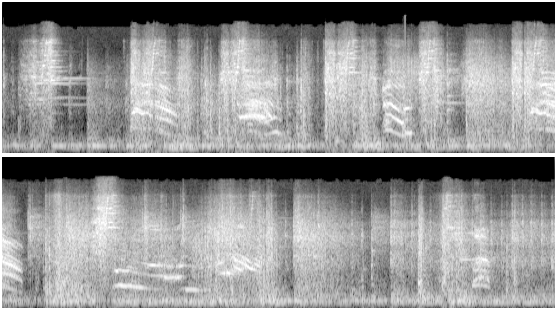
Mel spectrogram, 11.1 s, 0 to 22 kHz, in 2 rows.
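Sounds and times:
sword hits and swishes: 0.0 - 5.7, 6.3 - 7.0, 9.8 - 10.4
background film score: 0.0 - 11.0.

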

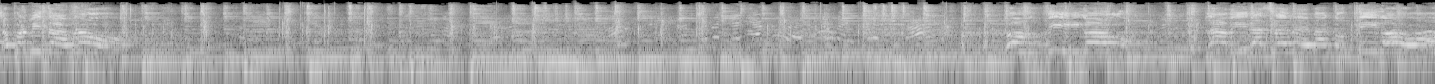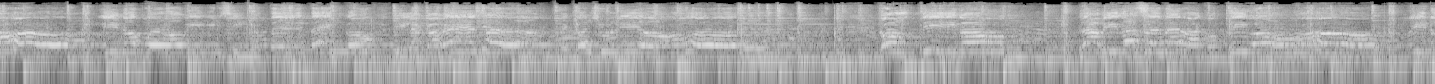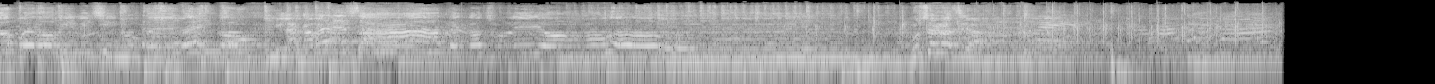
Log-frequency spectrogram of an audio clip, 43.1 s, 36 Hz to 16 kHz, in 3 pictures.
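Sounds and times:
percussion beat: 0.0 - 41.5
strummed flamenco guitar: 0.0 - 41.6
person singing: 10.0 - 37.4.

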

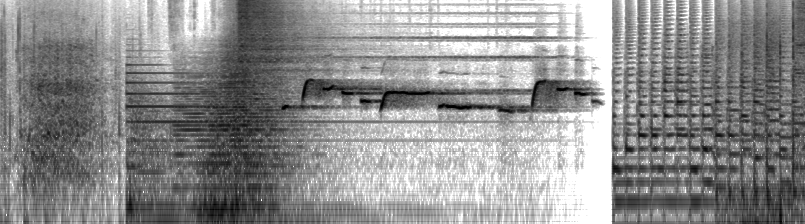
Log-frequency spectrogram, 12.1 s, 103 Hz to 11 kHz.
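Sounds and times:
held chord: 1.9 - 4.6
eerie whistled melody: 3.8 - 9.1.

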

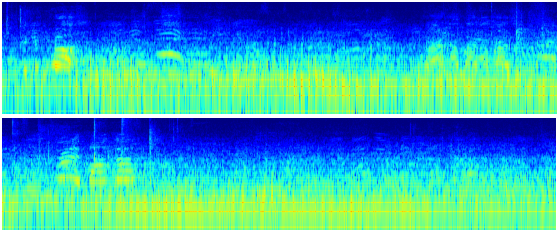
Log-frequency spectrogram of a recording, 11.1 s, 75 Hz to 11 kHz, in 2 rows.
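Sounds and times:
pulsing engine drone: 0.0 - 11.0.

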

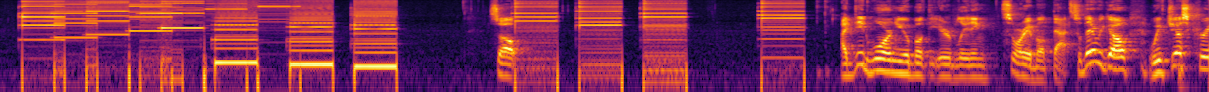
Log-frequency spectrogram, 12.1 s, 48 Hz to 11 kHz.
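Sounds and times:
synthesizer chiptune beeps: 0.2 - 4.0, 5.2 - 6.9.

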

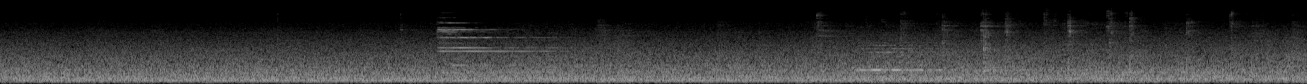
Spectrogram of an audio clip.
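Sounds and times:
hum and rush of ice rink hall: 0.0 - 13.0
high metallic ring: 4.4 - 5.9.

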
